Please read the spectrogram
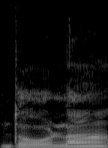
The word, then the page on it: doolañ: apatani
